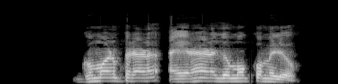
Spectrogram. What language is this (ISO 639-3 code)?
snd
